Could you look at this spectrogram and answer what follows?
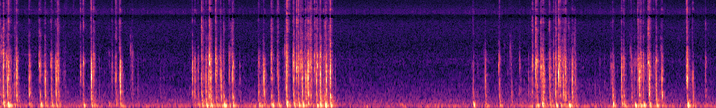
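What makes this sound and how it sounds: Fingertips type on a cream mechanical keyboard fitted with sculpted plastic cat and paw keycaps. Bursts of quick, clacky keystrokes with a low thock and short, dry clicks alternate with brief pauses and scattered single taps.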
